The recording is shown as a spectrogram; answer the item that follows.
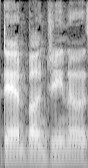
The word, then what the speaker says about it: Bongino: Even though I think he would qualify, but I think Dan Bongino is that how you say his name? – Yes. He's a strategic investor and partner as well.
